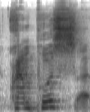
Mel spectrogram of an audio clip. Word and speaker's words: Krampus: The narrow streets in the old city section of Salzburg were packed with pedestrians as the Krampus, Krampus, where you stretch out that last syllable, that's a group of Krampuses.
